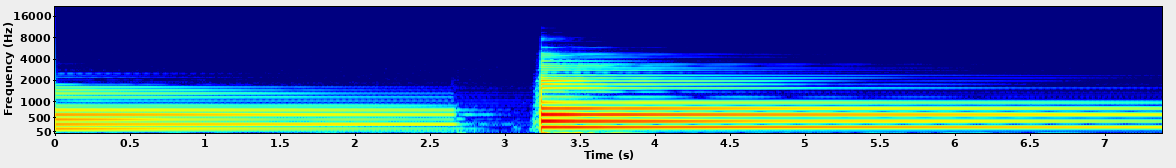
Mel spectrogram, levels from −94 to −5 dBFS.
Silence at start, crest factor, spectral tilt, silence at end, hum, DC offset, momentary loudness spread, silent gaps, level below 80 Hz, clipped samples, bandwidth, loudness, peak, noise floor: 0 s; 22 dB; -9.5 dB/octave; 0 s; 50 Hz at -55 dBFS; under 0.1%; 19 LU; none; -60 dBFS; under 0.1%; 5.2 kHz; -23 LUFS; -2 dBFS; -60 dBFS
